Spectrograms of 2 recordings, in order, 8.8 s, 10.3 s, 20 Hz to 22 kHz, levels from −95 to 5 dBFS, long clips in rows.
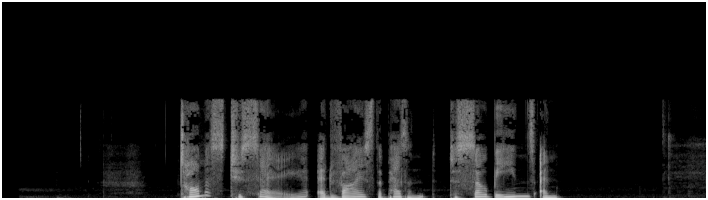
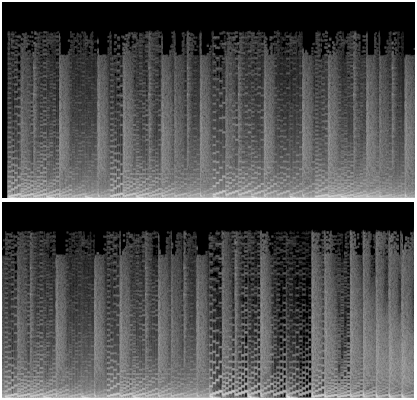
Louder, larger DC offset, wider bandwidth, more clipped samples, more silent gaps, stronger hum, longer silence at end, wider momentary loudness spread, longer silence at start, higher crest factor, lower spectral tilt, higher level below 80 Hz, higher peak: second, -29 LUFS vs -19 LUFS; second, under 0.1% vs 1%; second, 11.5 kHz vs 19 kHz; neither; neither; neither; first, 1.85 s vs 0 s; first, 12 LU vs 4 LU; first, 2.25 s vs 0.05 s; first, 30 dB vs 14 dB; about the same, -4.5 dB/octave vs -5.5 dB/octave; second, -60 dBFS vs -26 dBFS; about the same, -2 dBFS vs -4 dBFS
